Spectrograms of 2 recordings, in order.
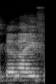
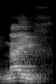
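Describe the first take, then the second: First: कनाइफ with "ka" up front; sounded K. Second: नाइफ begun on n; silent K. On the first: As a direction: say कनाइफ, k wrongly voiced. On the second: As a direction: say नाइफ without the k. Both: Shown as a demonstration. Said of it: "कनाइफ नहीं".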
